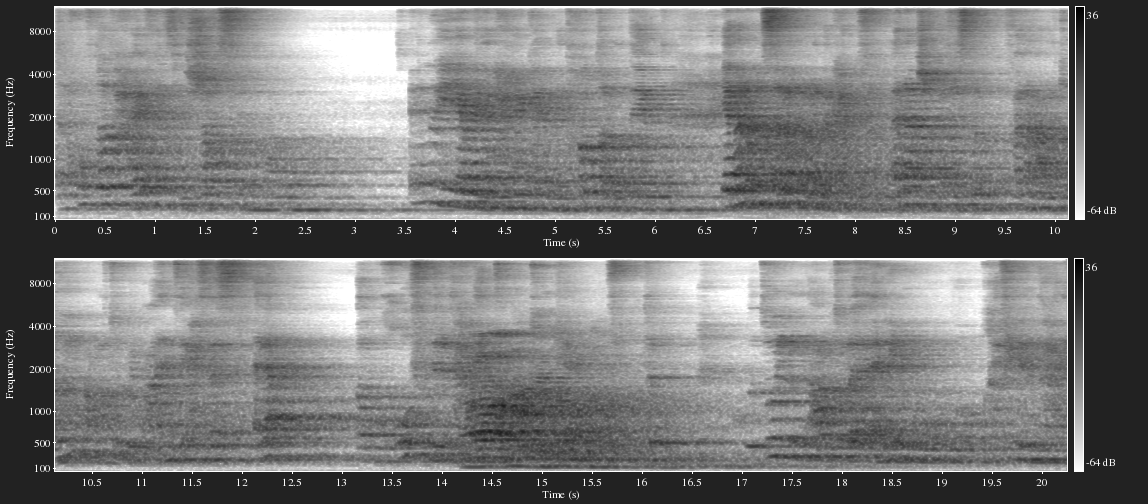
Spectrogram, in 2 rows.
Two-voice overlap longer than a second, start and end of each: 14.2-16.1

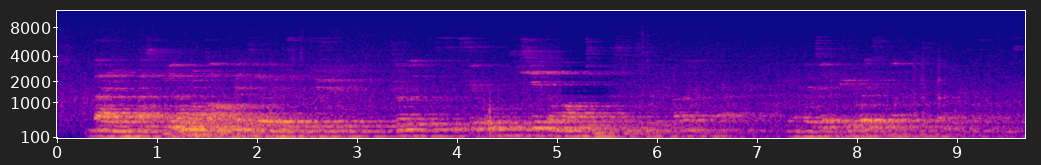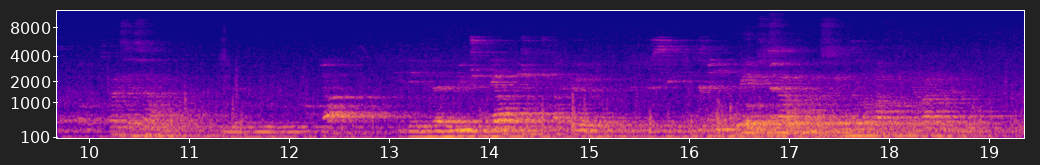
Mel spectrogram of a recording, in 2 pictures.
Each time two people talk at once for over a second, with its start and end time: 16.4-17.9

